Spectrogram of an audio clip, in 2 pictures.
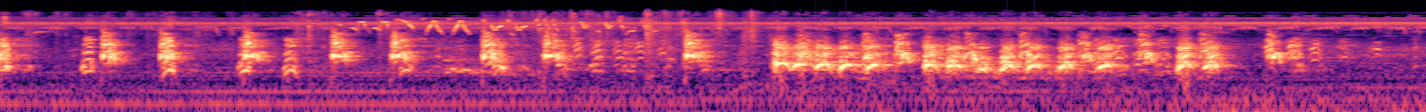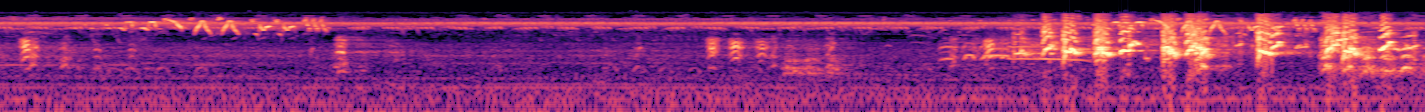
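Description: Dogs barking, a run of separate dogs one after another. A German Shepherd barks repeatedly, about two barks a second, and then comes a dense burst of rapid barking. After a quieter stretch with only a few barks, a small black-and-tan dog yaps quickly and loudly near the end.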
